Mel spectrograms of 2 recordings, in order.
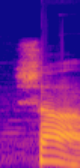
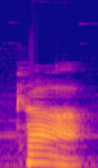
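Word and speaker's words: chat: بعده مباشره حرف الاش زي كلمه شا ما ينفعش اقول هنا كا خطا شا ليه قلتها شا ما قلتهاش كا عشان الحرف اللي بعده حرف الاش تمام فطبعا ا نطق شا وليس كا وشا معناها ايه قط كمان كلمه شيان شيان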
